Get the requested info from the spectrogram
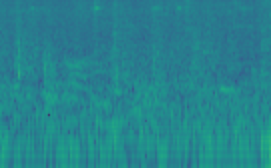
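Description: Indistinct voices of people nearby, with light clicking footsteps on a hard floor.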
